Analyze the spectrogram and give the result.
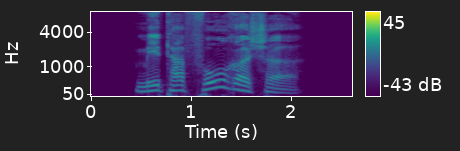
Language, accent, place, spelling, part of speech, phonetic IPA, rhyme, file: German, Germany, Berlin, metaphorische, adjective, [metaˈfoːʁɪʃə], -oːʁɪʃə, De-metaphorische.ogg
- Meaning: inflection of metaphorisch: 1. strong/mixed nominative/accusative feminine singular 2. strong nominative/accusative plural 3. weak nominative all-gender singular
